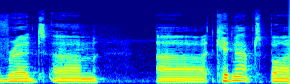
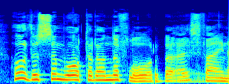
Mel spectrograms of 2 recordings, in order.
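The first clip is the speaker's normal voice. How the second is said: bad put-on Scottish accent, high and loud; 7 semitones higher, 5 dB louder than usual. Quoting people in flooding old stone houses, in a terrible scottish accent. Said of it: "I've done a terrible Scottish accent there".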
